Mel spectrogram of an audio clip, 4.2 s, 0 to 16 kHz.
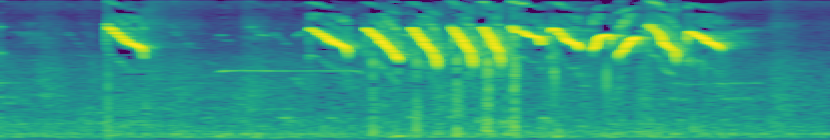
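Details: Oriental white-eye song played to prompt a captive bird to start singing: a high whistled note, then a rapid run of about a dozen sharp descending whistles near 4–8k, bright and evenly spaced.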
